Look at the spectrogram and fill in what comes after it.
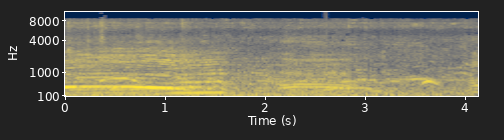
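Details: Large Simmental cattle lowing at the Sragen livestock market, opening with a strong, steady moo that falls off after about a second and a half, followed by quieter, wavering moos among market chatter.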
